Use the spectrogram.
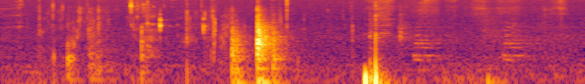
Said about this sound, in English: Pardon me as I take a sip of my drink.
